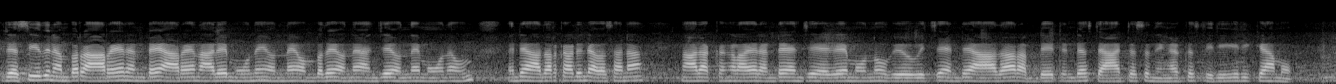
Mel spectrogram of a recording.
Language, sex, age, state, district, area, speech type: Malayalam, female, 30-45, Kerala, Pathanamthitta, rural, read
